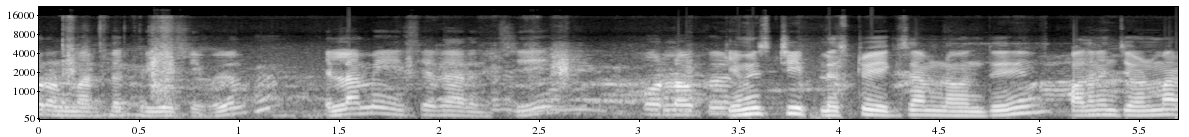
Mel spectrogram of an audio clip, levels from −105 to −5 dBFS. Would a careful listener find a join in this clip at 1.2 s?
yes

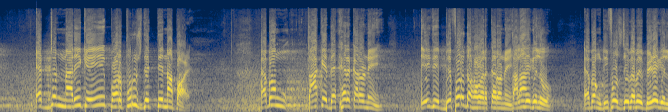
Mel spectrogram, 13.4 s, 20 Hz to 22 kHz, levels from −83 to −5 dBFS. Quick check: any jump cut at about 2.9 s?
no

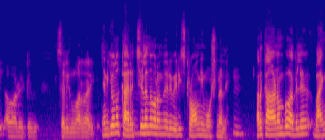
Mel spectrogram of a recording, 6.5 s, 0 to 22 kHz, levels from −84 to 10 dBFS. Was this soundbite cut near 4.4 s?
no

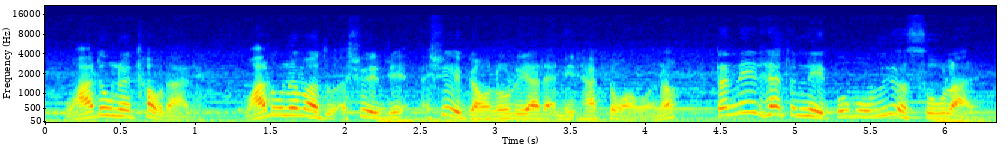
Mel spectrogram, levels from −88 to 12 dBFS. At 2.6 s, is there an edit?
no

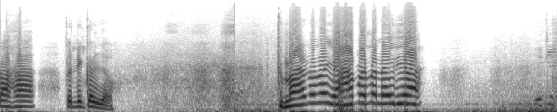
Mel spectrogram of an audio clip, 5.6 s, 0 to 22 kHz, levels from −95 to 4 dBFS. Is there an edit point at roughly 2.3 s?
yes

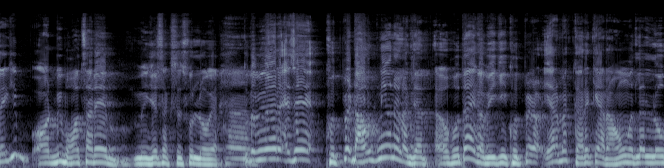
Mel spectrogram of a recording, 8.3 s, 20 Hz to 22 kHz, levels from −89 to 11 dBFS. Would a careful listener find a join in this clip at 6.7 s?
no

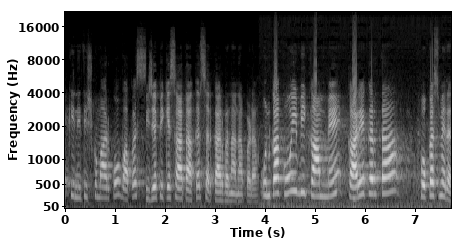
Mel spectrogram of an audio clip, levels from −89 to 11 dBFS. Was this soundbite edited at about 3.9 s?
yes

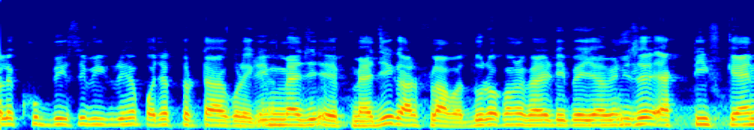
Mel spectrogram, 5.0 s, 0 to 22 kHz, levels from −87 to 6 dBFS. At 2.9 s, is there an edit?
no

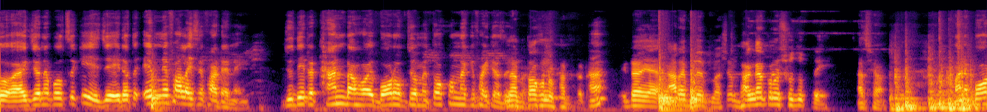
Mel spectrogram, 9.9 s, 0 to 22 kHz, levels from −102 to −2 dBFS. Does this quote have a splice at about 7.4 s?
yes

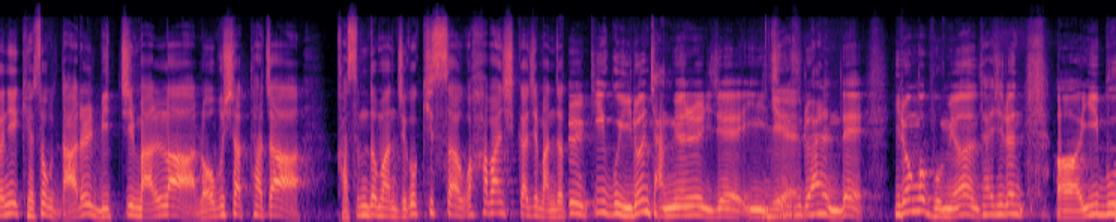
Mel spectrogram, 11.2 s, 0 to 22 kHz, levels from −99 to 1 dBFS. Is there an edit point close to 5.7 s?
no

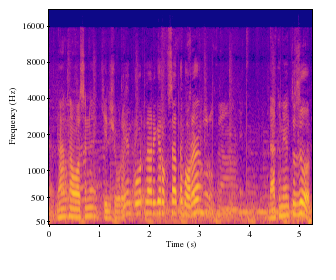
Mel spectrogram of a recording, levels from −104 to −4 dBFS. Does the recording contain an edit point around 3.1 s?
no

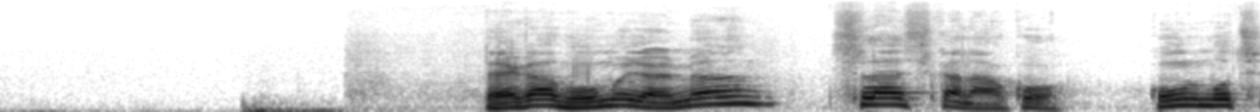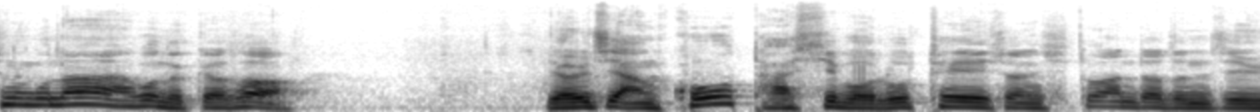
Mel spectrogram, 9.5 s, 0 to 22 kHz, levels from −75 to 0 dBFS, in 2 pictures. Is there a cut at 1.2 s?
yes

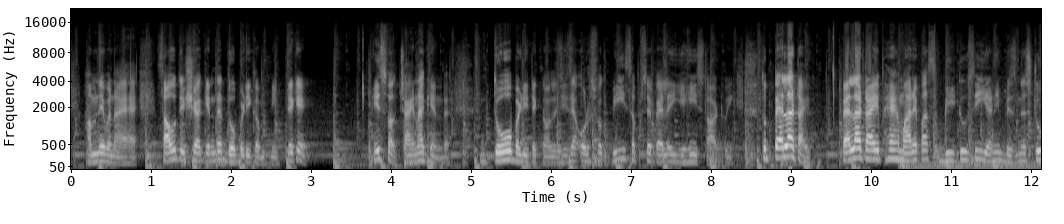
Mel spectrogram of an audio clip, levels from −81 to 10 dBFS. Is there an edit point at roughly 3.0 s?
no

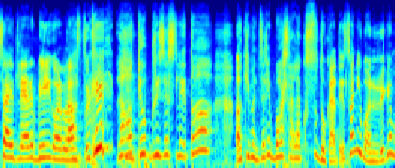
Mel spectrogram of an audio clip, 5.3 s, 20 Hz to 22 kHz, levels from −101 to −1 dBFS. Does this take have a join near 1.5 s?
yes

